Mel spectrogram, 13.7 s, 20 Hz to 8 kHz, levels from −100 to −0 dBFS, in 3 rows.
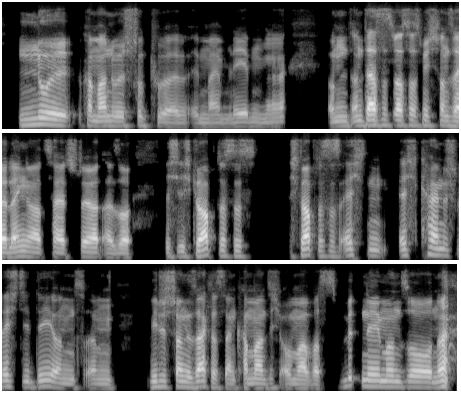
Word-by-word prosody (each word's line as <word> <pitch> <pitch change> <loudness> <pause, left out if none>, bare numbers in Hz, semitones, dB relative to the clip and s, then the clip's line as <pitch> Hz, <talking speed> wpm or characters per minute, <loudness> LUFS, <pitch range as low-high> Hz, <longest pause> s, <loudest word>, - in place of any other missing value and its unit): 0,0 120 -5 +1
Struktur 95 -4 -8
in 90 - -13
meinem 90 0 -9
Leben, 100 0 -5
ne? 100 +3 -8 0.4
Und 110 +1 -5
und 115 - -4
das 125 0 +9
ist 125 - -9
was, 120 +1 +4
was 120 -2 -4
mich 115 -3 -4
schon 110 - -3
seit 105 -1 +7
längerer 110 -2 +3
Zeit 100 - +1
stört. 110 0 +2
Also, 100 +1 +1 0.4
ich - - -8
ich 115 -2 -8
glaube, - - +8
das 125 -2 -6
ist 115 -3 -8 0.3
ich - - -10
glaube, - - +7
das 120 0 -9
ist 115 - -8
echt 145 +1 -6
'n 135 -2 -9
echt 140 +1 -6
keine 150 -3 +1
schlechte 135 -1 -7
Idee 135 +4 -5
und, 105 -2 -6
ähm, 100 -2 -9 0.3
wie 130 - -4
du 135 - -5
schon 130 +1 0
gesagt 130 +2 +3
hast, - - -7
dann 105 -2 -4
kann 110 +2 -4
man 105 -1 +1
sich 105 +1 -17
auch - - -5
mal 100 -2 0
was - - -6
mitnehmen 140 -2 -2
und 130 -1 0
so, 125 -1 +2
ne? 135 +3 +6
115 Hz, 230 wpm, -24 LUFS, 105-130 Hz, 0.4 s, das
